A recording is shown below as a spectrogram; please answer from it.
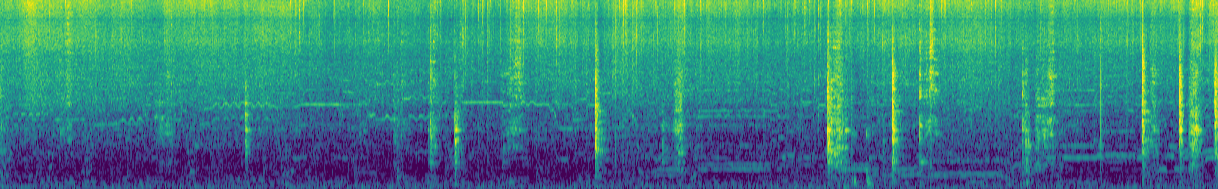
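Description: Rice frying in a pan, a steady crackling hiss with occasional scrapes and clinks of stirring.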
